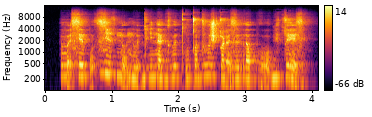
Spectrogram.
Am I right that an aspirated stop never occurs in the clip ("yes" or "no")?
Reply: yes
